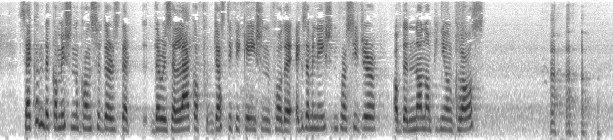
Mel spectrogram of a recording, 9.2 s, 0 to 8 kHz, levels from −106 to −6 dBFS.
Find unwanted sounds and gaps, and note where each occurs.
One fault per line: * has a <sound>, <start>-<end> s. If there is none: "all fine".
* has a laugh, 8.1-9.0 s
